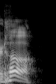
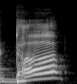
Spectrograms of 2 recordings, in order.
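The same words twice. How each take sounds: First: ढ as a lower flapped rh; dotted flapped ढ़. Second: ढ as a hard aspirated stop, rising; forceful undotted ढ. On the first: Teacher tells friends to listen closely, ढ as a light flap. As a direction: let the tongue flick through ढ. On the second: Teacher tells friends to listen closely, ढ as a firm stop. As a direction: hit ढ squarely with the tongue curled back. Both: Shown as a demonstration. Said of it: "दोस्तों ध्यान से सुनना".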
